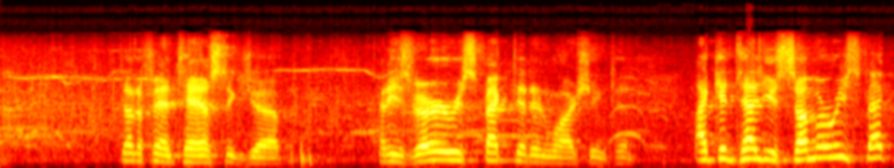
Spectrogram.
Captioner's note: cheering and applause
